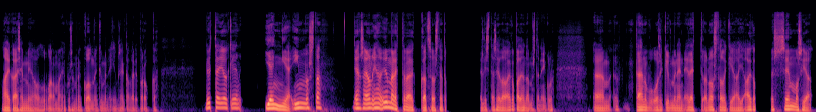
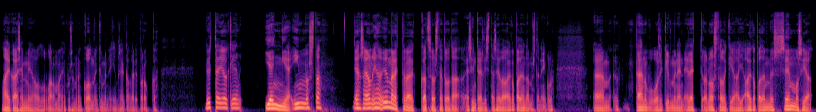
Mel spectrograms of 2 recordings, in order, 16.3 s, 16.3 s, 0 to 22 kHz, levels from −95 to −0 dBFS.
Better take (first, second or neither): second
